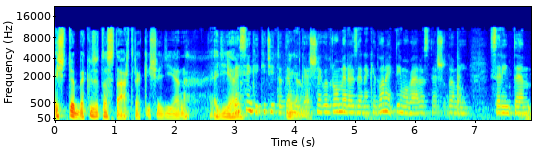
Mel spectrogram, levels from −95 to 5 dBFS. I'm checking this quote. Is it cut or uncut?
uncut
